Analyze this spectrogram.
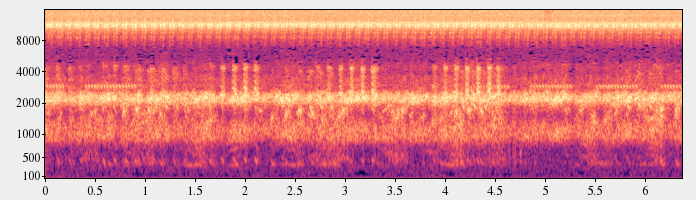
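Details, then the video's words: Night swamp frog chorus: bursts of fast, evenly pulsed trills repeat every second or two over lower croaking and a constant high shimmering drone. "Frog Calls, Swamp Sounds and Occasional Rain"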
